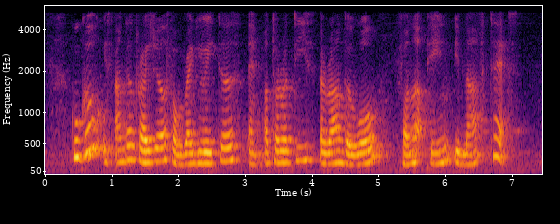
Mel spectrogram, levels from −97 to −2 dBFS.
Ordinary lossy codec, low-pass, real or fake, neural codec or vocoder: none; 5.4 kHz; fake; codec, 24 kHz, 0.9 kbps, WavTokenizer, medium speech release version 2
